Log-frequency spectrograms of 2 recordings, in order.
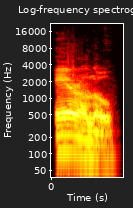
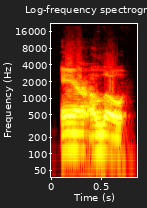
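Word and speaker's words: Airalo: it's spelled I mean if I was saying it as a gringo is air Alo there you go air Alo a i l o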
